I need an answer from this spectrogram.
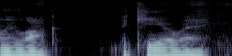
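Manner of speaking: usual speaking voice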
